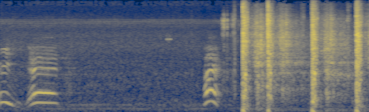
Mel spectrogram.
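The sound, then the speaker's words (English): A gun salute fired by living history reenactors after a trail-sign unveiling at FDR State Park in Westchester. Two drawn-out shouted calls come first, then several loud, sharp gunshot cracks in quick, uneven succession. “That was part of a gun salute from Living History reenactors following the unveiling of signs for the Washington-Rochambeau Revolutionary Route National Historic Trail at FDR State Park in Westchester”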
